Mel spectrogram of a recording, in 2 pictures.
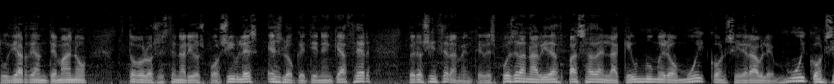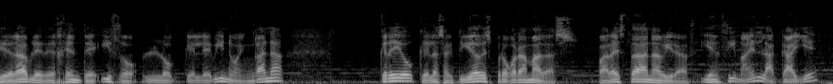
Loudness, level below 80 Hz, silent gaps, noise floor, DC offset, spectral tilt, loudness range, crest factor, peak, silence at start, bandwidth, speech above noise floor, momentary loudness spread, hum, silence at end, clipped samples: -29 LUFS; -52 dBFS; none; -52 dBFS; under 0.1%; -6 dB/octave; 3 LU; 16 dB; -12 dBFS; 0 s; 11.5 kHz; 24 dB; 9 LU; none; 0 s; under 0.1%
